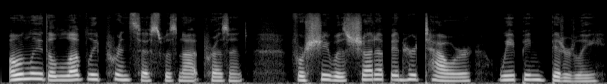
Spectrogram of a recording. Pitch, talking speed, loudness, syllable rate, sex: 195 Hz, 170 wpm, -18 LUFS, 5.0 syllables/s, female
